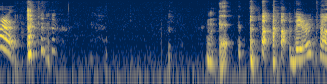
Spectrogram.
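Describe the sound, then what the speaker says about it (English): A toddler of two or three lets out a short burp, followed by hiccup-like vocal sounds. Voices talk and react loudly afterward. "You're a good burper."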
